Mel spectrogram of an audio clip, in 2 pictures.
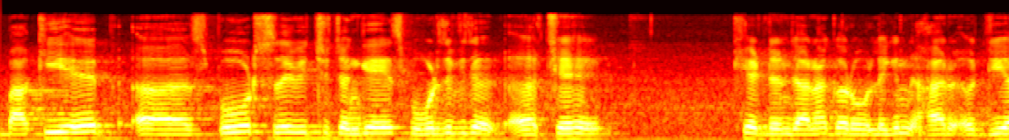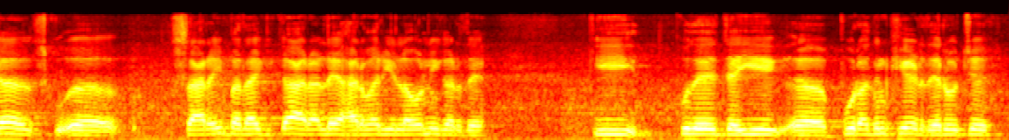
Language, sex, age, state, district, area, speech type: Dogri, male, 45-60, Jammu and Kashmir, Reasi, urban, spontaneous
